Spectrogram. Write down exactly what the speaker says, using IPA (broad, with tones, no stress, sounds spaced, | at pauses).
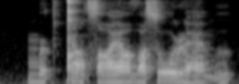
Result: m ə˞˧ k ǃ ɛ̃˦˨ sˤ æː˧ ðˤ ə˧ s oː˦ ɭ æː˨ m ɯ˦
